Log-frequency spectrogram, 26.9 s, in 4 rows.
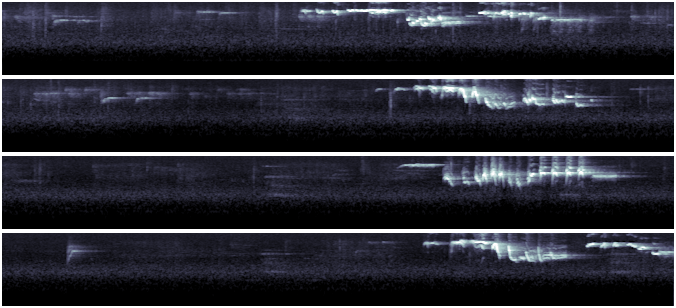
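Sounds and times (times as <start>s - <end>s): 
European robin singing: 2.9s - 9.4s, 10.4s - 12.8s, 17.4s - 19.7s, 22.7s - 26.8s.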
